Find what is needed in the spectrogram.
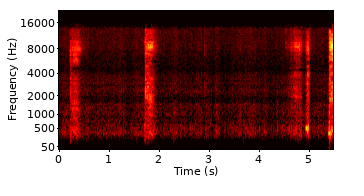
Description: Still from my last chest cold... sorry about the fan blowing it was at night and I was of course sleeping, when this fit came to choke me...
